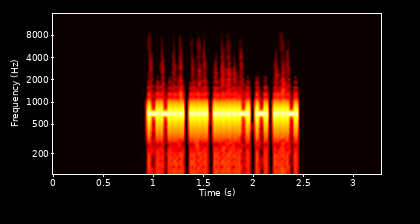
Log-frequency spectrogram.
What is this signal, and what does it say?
Morse code, heard as a keyed tone, about 40 wpm, 700 Hz. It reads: ZS4TU
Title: DXCC-100 Call Signs - 5 Characters - Repeated 3x - 40wpm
